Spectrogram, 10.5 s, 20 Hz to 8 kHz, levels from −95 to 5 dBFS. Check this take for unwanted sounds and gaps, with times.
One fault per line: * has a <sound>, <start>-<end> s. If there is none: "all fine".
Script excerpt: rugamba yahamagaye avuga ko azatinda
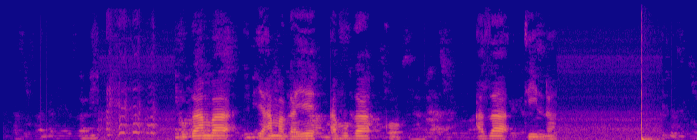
* has a laugh, 1.6-2.4 s
* has a thud, 9.6-9.9 s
